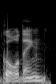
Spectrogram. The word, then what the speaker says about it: Goulding: Isn't there a U in there? – There is, but apparently you don't pronounce it. – Yeah, it's just Goulding.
